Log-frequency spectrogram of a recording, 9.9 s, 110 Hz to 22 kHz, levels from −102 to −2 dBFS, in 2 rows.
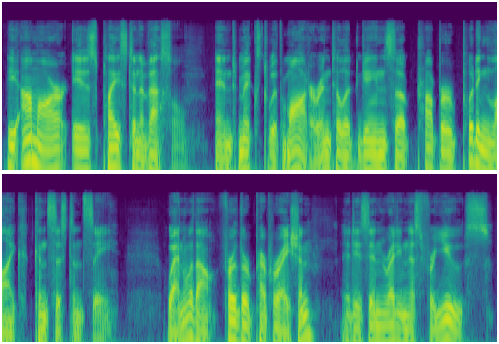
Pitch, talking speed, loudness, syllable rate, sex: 90 Hz, 175 wpm, -18 LUFS, 5.6 syllables/s, male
